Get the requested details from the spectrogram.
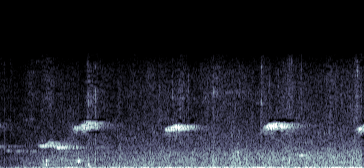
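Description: A common chaffinch in a city park in Berlin repeats its short, clipped rain call every second or so, clear but not loud, over a low constant rumble of outdoor background noise, with no one talking.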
